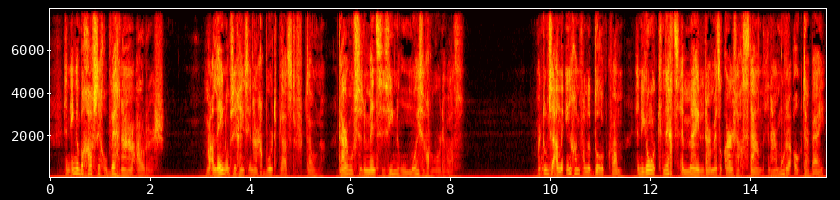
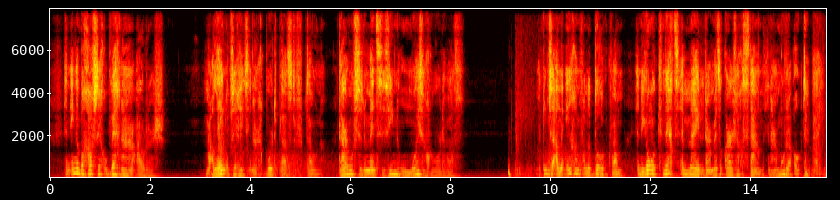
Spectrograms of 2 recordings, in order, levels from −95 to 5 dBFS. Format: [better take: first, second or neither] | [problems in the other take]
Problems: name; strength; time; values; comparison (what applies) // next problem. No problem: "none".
first | noise reduction (neural separator model SepFormer DNS4)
